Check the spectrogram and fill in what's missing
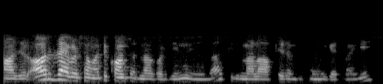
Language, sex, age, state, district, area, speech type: Nepali, male, 18-30, West Bengal, Darjeeling, rural, conversation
